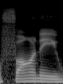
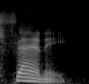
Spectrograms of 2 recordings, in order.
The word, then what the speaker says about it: Fani: they are deliberately mispronouncing her name uh, as Fanny because they're infants, they're babies.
